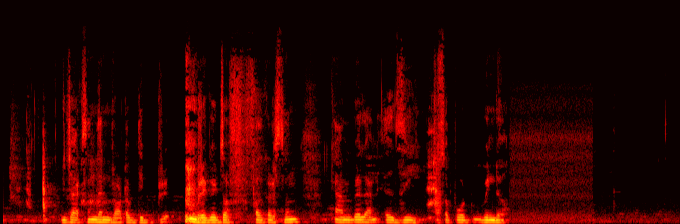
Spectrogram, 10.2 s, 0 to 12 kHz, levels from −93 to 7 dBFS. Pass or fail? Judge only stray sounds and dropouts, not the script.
pass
